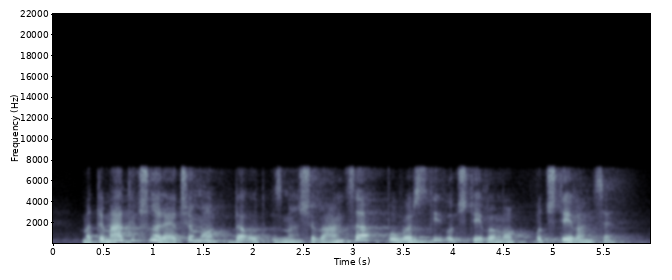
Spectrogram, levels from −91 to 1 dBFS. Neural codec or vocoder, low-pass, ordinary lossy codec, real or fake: autoencoder, 48 kHz, 32 numbers a frame, DAC-VAE, trained on Japanese speech; 7.2 kHz; none; fake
